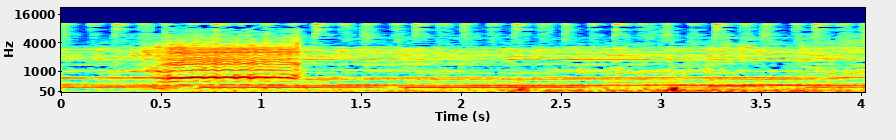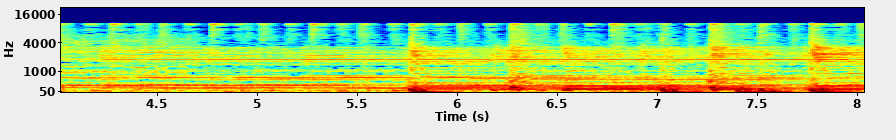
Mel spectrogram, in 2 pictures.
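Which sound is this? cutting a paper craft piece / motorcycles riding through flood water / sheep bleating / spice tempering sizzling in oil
sheep bleating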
